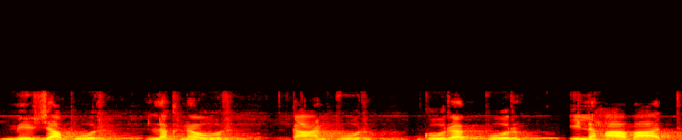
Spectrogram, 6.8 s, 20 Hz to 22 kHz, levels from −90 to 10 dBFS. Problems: constant background noise, echo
